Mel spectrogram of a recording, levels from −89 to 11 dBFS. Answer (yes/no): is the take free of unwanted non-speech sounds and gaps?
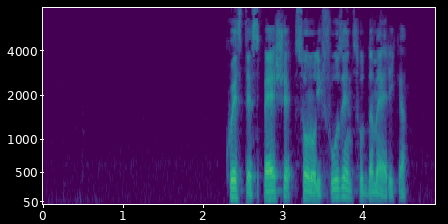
yes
